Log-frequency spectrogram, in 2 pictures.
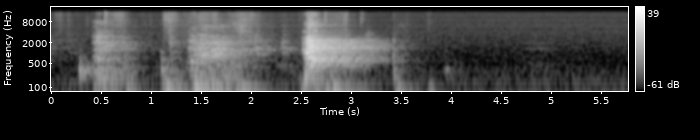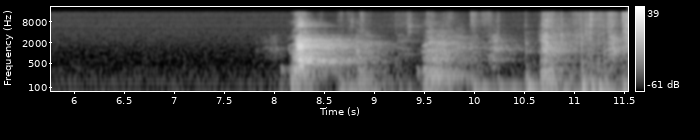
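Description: A Weimaraner gives rough, throaty barks and grumbles in short bursts, then falls silent before barking again.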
